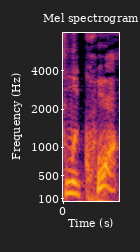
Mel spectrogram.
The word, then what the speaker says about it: La Croix: Is that how you say it? – La Croix. Yeah. – La Croix. – La Croix. No, it's La Croix. Like a croissant.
